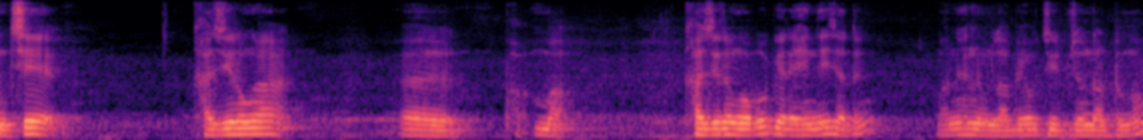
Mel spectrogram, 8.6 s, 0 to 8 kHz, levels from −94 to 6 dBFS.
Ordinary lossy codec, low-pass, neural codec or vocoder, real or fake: none; none; none; real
